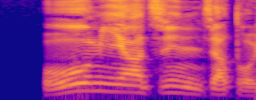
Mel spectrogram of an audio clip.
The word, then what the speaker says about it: 大神神社: 大きい神の神社と書いて、大神神社ではなく、大宮神社と読むのは、古来、三輪の大物主の神は神の中の神であり、神といえば直ちに三輪の大物主の神を指したためと思われます。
